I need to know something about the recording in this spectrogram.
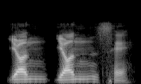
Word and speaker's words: Yonsei: So, how do you pronounce Yon? Is that Yonsei University? Yonsei.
